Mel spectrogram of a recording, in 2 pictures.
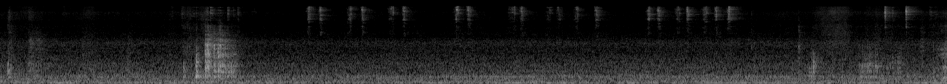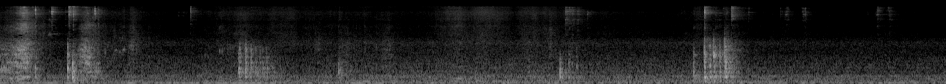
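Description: Grooming shears snipping through a Pomeranian's coat in short, crisp cuts, over a steady low hum. A few louder short barks from other dogs break in about 2, 10 and 16.5 seconds in.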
